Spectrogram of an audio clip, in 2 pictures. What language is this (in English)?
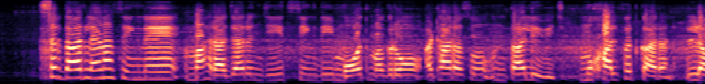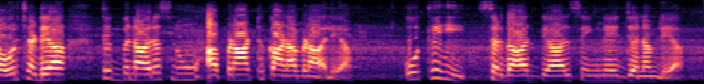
Punjabi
